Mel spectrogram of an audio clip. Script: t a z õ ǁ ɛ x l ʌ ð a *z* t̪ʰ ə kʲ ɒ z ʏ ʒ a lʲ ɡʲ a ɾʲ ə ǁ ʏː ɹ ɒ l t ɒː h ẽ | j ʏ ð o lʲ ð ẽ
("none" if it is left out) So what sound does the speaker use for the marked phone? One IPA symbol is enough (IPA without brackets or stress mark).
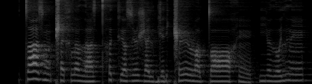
z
